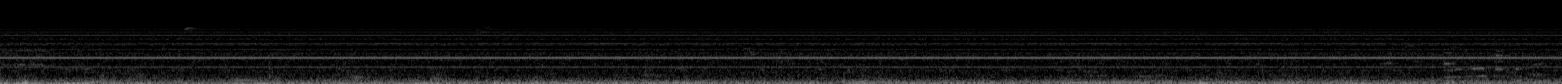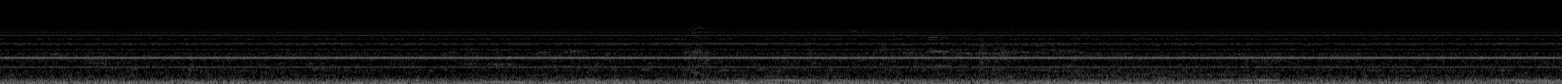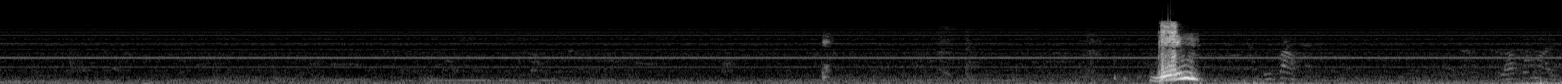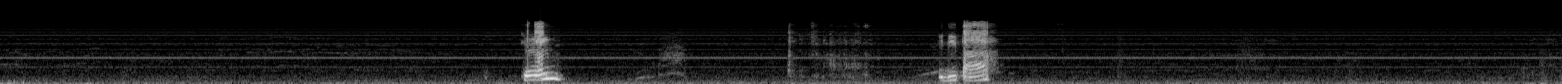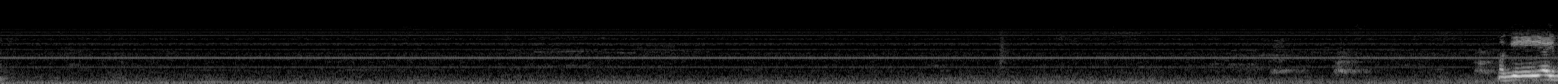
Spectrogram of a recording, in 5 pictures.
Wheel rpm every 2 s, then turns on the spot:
0, 0, 0, 0, 0, 0, 0, 0, 0, 0, 0, 0, 0, 0, 0, 0, 0, 0, 0, 0, 0, 0, 0, 0, 0, 0, 0, 0, 0, 0, 0, 0, 0, 0, 0, 0, 0, 0, 0.
none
